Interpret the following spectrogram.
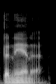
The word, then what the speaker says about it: banana: A non-native speaker might give equal weight to all three A sounds. Bot, N-A-ake. Right, pronouncing the letter A as they learned it. But a native speaker reduces the unstressed ones. The stress is on the middle syllable, B-N-A-N-A. The first and third syllables are reduced to schwa.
